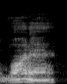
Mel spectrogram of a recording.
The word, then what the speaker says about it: wanna: drive the next word wanna is very similar to Ghana also two syllables were the stress on the first level and the second syllable reduced let's listen to some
